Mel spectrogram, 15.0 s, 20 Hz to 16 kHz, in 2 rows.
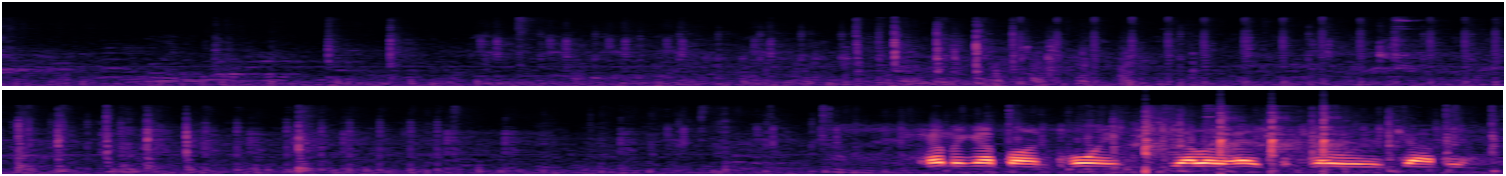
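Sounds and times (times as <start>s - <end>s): airsoft guns firing: 12.3s - 14.8s.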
